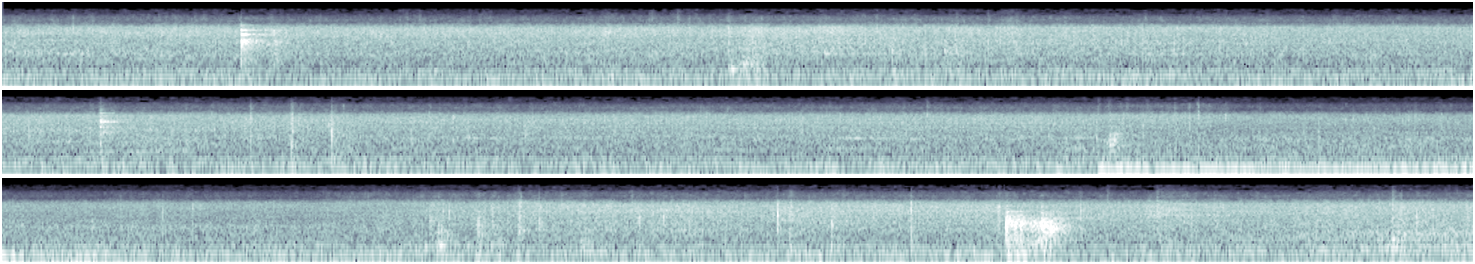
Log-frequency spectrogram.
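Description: Chicken pieces, carrot slices and baby corn sizzling steadily as they fry in a nonstick pan, with a few sharp knocks of a utensil against the pan and a louder clatter near the end.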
